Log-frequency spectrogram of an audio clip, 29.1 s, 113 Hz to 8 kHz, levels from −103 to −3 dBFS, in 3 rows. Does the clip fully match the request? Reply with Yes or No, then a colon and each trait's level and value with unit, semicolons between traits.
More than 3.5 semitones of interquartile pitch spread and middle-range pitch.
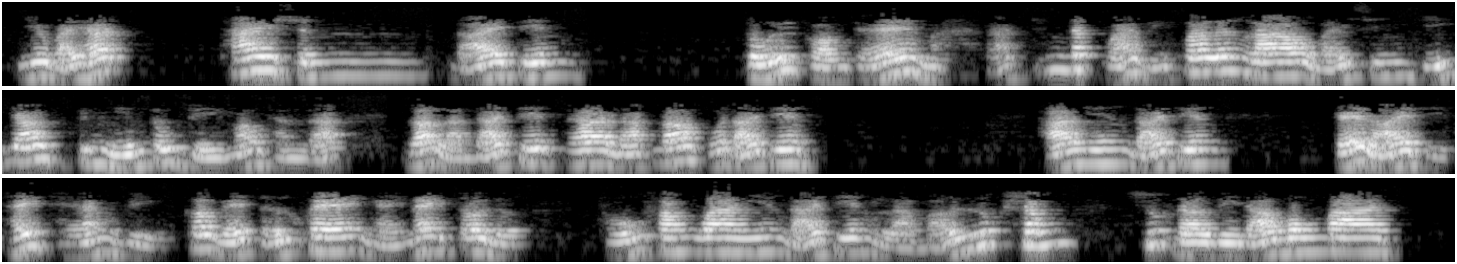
No: average, 5.0 semitones; high, 195 Hz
